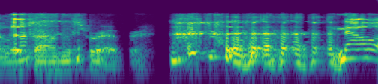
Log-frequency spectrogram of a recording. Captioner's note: laugh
